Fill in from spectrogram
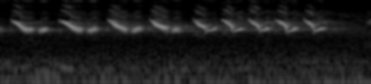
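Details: Introduced Chinese hwamei chattering in birch trees on a sunny day, pouring out a fast run of about nine loud, clear whistled phrases, each sliding downward then flicking back, roughly two or three per second.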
